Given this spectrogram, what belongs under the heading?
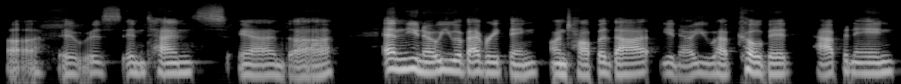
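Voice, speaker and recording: Brief: woman from Chicago, podcast guest, chatty and filler-heavy, lowish voice, dry close mic. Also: moderate pace, no echo. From Chicago, United States. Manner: chatty, frequent fillers and laughs. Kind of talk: casual storytelling interview.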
